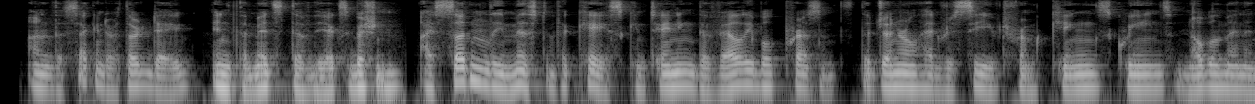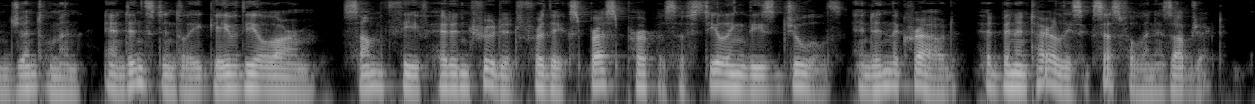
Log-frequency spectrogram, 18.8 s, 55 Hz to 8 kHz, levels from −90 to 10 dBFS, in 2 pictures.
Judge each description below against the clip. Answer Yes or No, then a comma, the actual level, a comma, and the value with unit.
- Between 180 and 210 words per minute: Yes, average, 190 wpm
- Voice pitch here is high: No, low, 115 Hz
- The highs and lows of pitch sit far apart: No, average, 2.8 semitones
